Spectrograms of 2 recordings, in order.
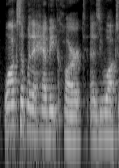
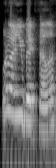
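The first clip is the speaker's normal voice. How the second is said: loud, higher guard voice; raised-voice, offhand challenge; guard addressing a prisoner; 8 semitones higher, 8 dB louder than usual. Acted. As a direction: call over to a prisoner. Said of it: "looks over at Ofa and goes".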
